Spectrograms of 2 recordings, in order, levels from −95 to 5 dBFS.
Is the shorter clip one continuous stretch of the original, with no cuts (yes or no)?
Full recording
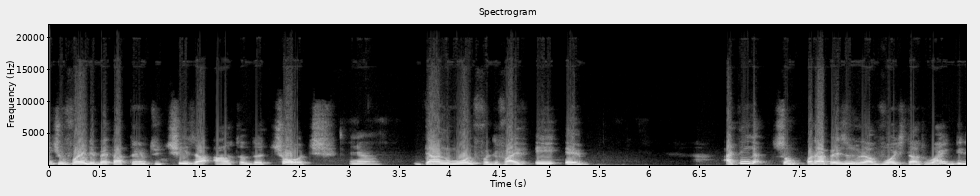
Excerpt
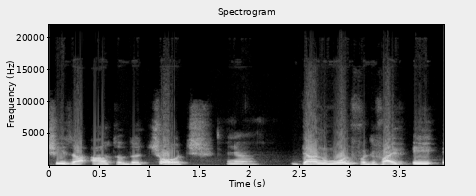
yes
